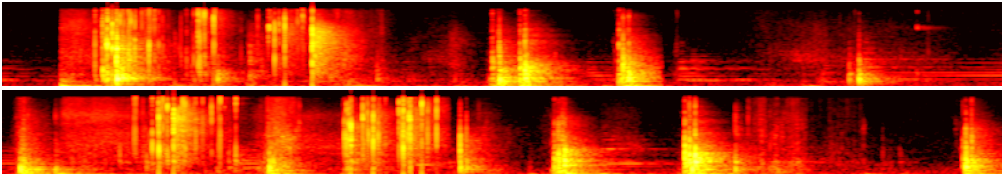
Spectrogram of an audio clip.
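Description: Thick, glossy slime with a light amount of clay in it being folded and squeezed between fingers, giving bursts of sticky pops and crackles.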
